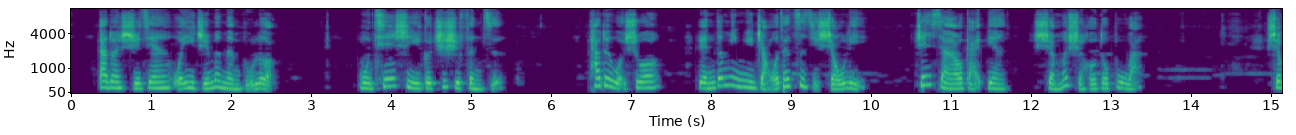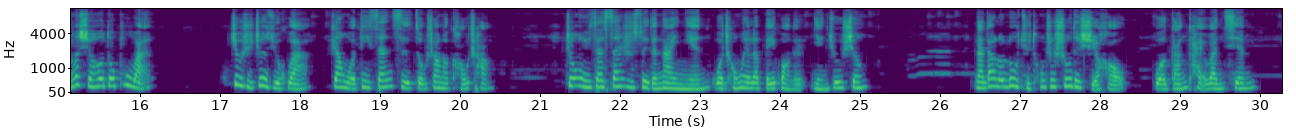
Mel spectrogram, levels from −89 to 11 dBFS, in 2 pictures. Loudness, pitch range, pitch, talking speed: -19 LUFS, 200-295 Hz, 230 Hz, 210 characters per minute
